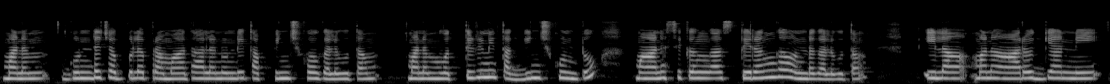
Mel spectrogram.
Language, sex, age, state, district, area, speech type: Telugu, female, 30-45, Telangana, Hyderabad, rural, spontaneous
